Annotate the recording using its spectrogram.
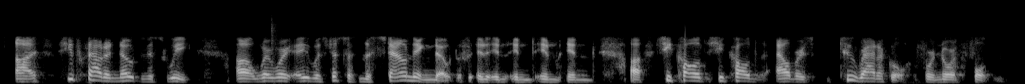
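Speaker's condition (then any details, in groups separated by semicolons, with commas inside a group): Stuttering; covert stuttering, compares self to Joe Biden; elocution improved over years of regular appearances on the show; repeated sounds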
